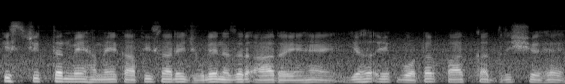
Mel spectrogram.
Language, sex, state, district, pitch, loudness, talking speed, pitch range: Hindi, male, Chandigarh, Chandigarh, 115 Hz, -18 LUFS, 190 wpm, 105-125 Hz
